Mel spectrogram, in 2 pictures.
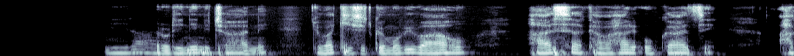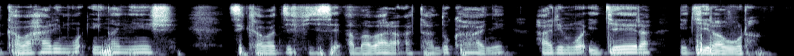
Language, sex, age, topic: Rundi, male, 18-24, agriculture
